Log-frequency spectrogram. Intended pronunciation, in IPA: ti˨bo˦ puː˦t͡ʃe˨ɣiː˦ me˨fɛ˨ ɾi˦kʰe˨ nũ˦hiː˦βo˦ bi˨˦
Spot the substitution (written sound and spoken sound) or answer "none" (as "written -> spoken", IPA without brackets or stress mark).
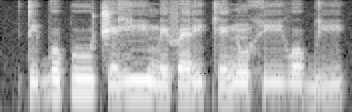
none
